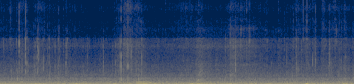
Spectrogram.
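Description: Wind buffeting the microphone: a steady low rumble with a few faint clicks and rustles over it.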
